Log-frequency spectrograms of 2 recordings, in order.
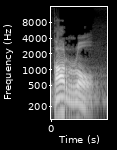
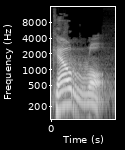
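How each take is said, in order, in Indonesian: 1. Konsonan pertama dilafalkan berat, dalam di tenggorokan. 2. Konsonan pertama dilafalkan ringan, lebih ke depan. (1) "dia tertebal kaf" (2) "cuba sebut ka"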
